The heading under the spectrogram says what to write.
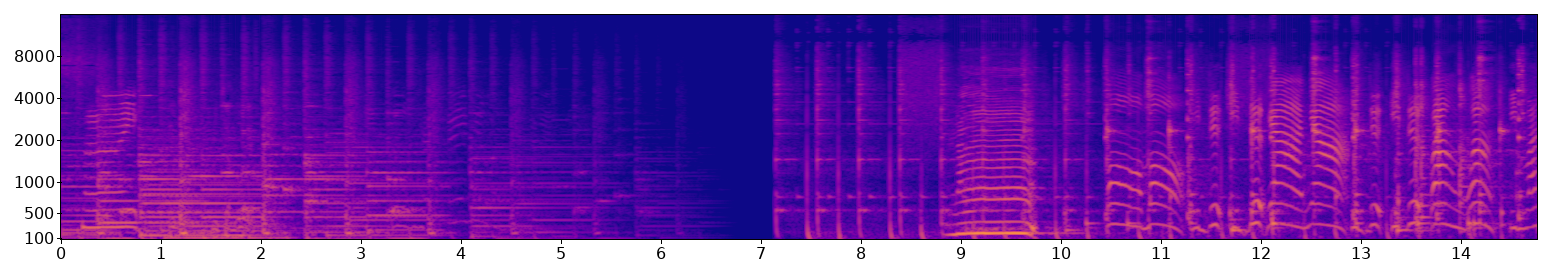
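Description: After a short musical passage and a brief silence, several drawn-out cow moos rise and fall in pitch, with one loud, deep low at the center, layered over a busy tonal backing.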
